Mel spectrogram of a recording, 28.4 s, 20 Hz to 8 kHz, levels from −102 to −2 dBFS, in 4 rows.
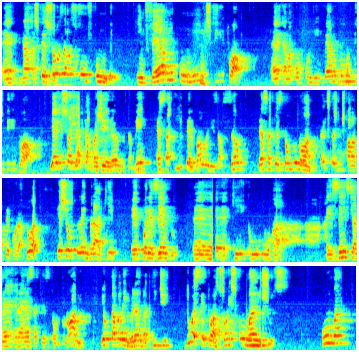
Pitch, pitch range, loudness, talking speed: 195 Hz, 165-225 Hz, -24 LUFS, 140 wpm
